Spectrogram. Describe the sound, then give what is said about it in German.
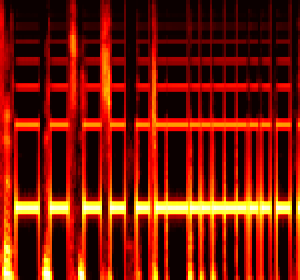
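Electronic beeping: a steady, mid-pitched tone sounds almost continuously, broken by several short gaps, with other bursts of sound layered over it. “hör auf zu piepen”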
